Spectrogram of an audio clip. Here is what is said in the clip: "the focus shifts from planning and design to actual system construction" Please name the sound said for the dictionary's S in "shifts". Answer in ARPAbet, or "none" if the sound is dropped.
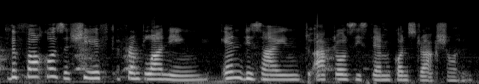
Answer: none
